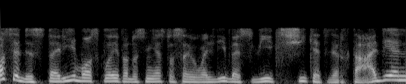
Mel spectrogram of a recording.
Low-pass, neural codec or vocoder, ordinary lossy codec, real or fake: 5.4 kHz; autoencoder, 48 kHz, 32 numbers a frame, DAC-VAE, trained on Japanese speech; Opus, 16 kbps; fake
